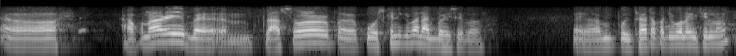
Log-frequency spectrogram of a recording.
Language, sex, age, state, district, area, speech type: Assamese, male, 60+, Assam, Majuli, urban, conversation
